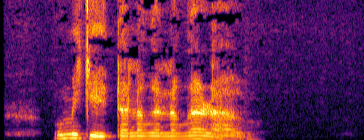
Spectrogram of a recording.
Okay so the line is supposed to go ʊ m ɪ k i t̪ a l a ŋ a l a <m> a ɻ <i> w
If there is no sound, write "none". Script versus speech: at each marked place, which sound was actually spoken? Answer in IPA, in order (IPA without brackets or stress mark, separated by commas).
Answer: ŋ, a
